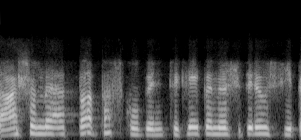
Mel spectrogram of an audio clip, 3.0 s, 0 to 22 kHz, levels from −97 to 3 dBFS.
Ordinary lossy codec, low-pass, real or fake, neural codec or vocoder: Opus, 32 kbps; 7.2 kHz; fake; codec, 16 kHz, 1.1 kbps, Voila-Tokenizer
